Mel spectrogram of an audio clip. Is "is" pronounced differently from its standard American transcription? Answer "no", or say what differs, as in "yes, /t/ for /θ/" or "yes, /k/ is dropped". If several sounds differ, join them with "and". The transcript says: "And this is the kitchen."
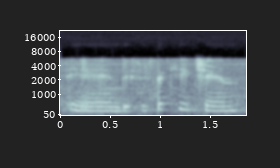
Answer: no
